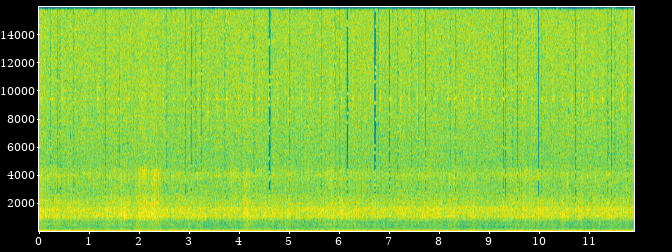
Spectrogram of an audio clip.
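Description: Raindrops patter on a windscreen.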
